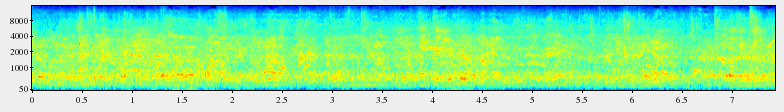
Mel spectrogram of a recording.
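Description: A crowd of people shout and chatter loudly outdoors.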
